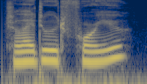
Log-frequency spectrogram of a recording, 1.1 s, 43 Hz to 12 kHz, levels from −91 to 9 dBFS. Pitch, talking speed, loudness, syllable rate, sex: 210 Hz, 325 wpm, -14 LUFS, 6.7 syllables/s, female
